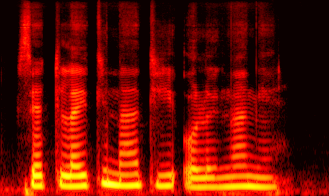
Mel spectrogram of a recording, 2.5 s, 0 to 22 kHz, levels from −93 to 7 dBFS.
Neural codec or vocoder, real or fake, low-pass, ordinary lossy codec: codec, 44.1 kHz, 7.8 kbps, DAC; fake; none; none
